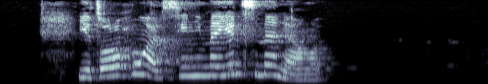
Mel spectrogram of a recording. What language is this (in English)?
Kabyle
